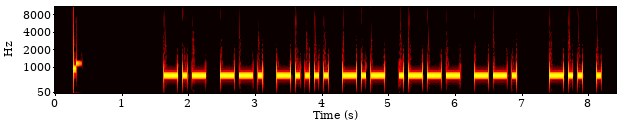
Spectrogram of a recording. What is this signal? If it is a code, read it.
Morse code, heard as a keyed tone, about 17 wpm, 700 Hz. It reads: KG6KJG DE
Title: USA Callsign DE Callsign - 6 Characters - 17wpm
